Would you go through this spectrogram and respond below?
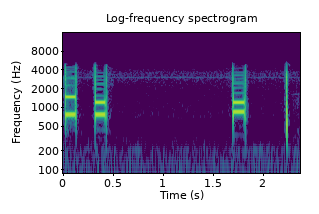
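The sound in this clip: Touch-tone keypad beeps as a telephone number is dialed: a few short, clear dual-tone beeps in an uneven rhythm, with a long pause before the later ones, heard alone against near silence.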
